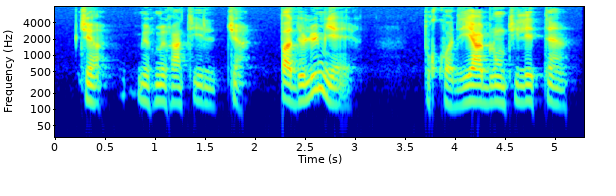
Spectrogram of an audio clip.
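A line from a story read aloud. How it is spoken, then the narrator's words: Low-voiced call. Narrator (French): à voix basse, il appela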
